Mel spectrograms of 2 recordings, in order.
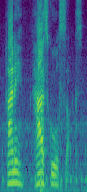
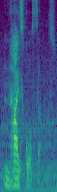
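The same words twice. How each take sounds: First: "high school sucks" said slowly and louder, as a dad to his daughter; fatherly reassurance. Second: Said in the usual way. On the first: Acted. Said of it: "I'm gonna go with high school sucks". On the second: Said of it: "do you wanna hear the options".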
